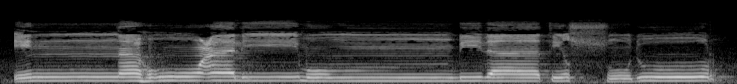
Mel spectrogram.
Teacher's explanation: إذن فالميم، الميم تقرأ مضمومة، ثم نون التنوين نقلبها ميما أيضا، وهذه الميم تكون خالصة ولكنها مخفاة بغنة · Term: القلب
